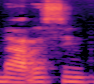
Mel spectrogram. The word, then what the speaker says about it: Madisun: It's just my name, Madison Gray, spelled with a U like the sun.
